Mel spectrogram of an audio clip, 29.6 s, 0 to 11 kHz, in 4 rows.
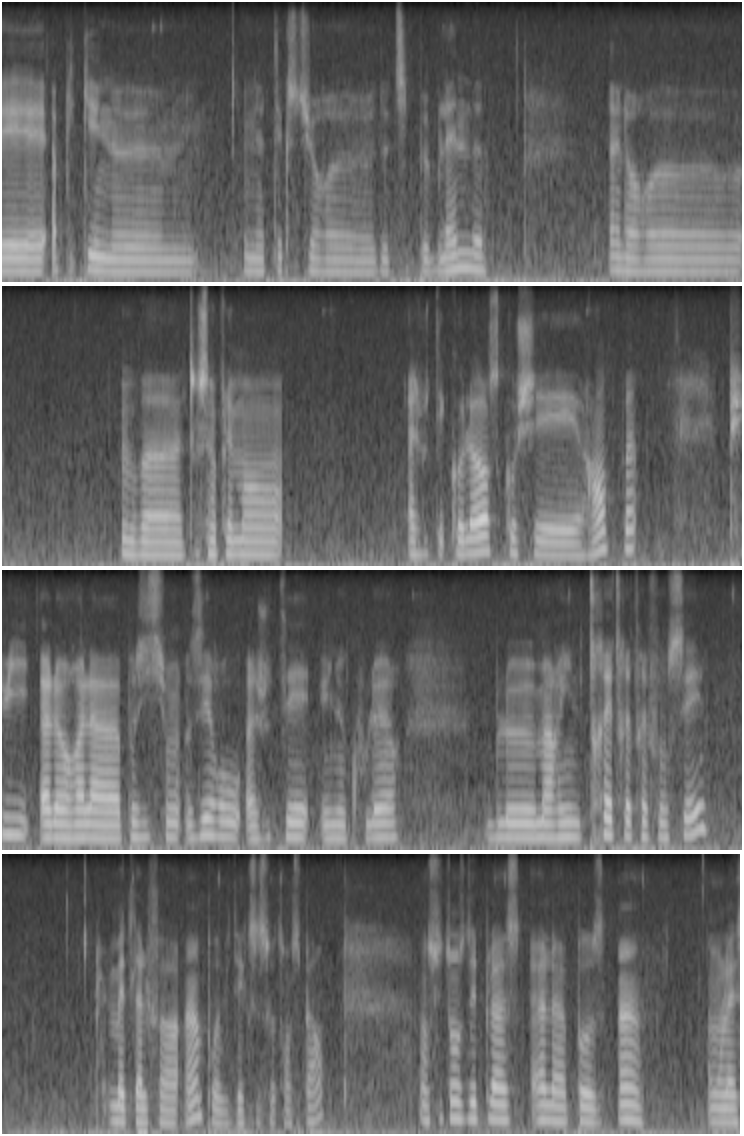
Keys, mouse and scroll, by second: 5.8-7.1 scroll down 2, 8.5 scroll down 4, 9.2 scroll up 1, 10.5 click, 16.6 click, 27.0 click.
